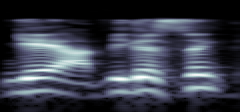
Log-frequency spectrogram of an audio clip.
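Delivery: catching on the throat; words snagged in the throat. Real, not acted. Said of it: "sorry, I'm chewing a breath".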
